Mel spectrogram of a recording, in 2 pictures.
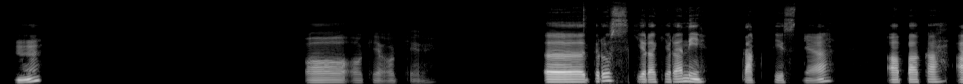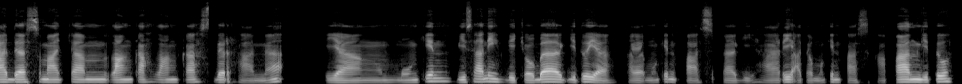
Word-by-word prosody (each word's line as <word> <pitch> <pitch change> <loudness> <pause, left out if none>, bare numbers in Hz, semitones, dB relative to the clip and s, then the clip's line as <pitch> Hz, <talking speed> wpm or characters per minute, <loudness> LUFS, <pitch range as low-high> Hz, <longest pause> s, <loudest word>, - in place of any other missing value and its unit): Mmm? 115 - +1 2.7
Oh, 100 0 -3
oke 95 -1 -15
oke. 80 +1 -20 1.1
Eee, 115 0 +8
terus 175 +1 -2
kira-kira 120 +3 0
nih, 120 -4 +4 0.4
praktisnya, 100 - -4 0.6
apakah 115 +2 +1
ada 115 0 +3
semacam 115 0 0
langkah-langkah 110 0 -2
sederhana, 90 -4 -4 0.4
yang, 95 -1 -2 0.2
mungkin 140 +9 -3
bisa 125 +2 0
nih, 130 -3 +1
dicoba 105 +3 +4
gitu 115 +4 -1
ya? 95 -5 +2 0.2
Kayak 95 0 -5
mungkin 115 +3 -7
pas 90 -3 -9 0.2
pagi 90 0 -11
hari 100 +3 -4
atau 95 - -10
mungkin 100 +5 -9
pas 90 +2 -11
kapan 115 +5 +3
gitu? 135 +4 +2
110 Hz, 95 wpm, -23 LUFS, 95-115 Hz, 2.7 s, Eee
